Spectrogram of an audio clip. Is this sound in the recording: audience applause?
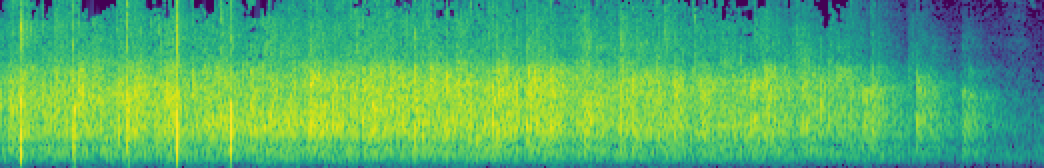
yes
